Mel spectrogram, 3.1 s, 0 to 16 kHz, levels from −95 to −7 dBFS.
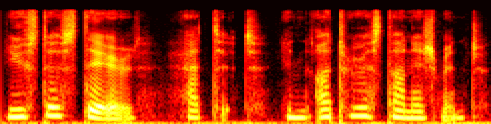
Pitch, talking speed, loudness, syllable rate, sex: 210 Hz, 135 wpm, -19 LUFS, 5.2 syllables/s, female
